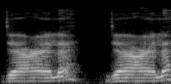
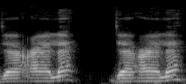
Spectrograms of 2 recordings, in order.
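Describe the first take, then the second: The two takes are said the same way.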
